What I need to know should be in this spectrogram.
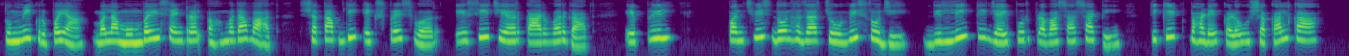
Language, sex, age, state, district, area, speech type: Marathi, female, 30-45, Maharashtra, Nashik, urban, read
